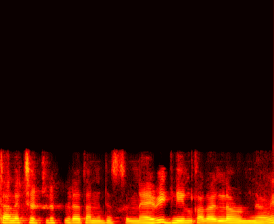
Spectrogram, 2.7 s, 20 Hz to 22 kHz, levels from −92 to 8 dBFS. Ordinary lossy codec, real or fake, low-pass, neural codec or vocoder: none; fake; 7.2 kHz; codec, 16 kHz, 1 kbps, X-Codec, HuBERT features, trained on balanced general audio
